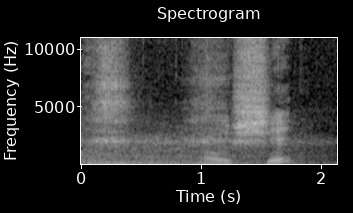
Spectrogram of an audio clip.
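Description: A man laughs.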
